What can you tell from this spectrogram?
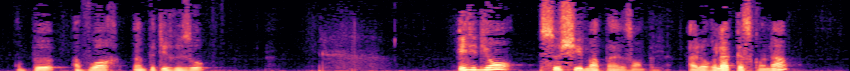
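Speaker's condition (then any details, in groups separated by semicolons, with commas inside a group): No condition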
